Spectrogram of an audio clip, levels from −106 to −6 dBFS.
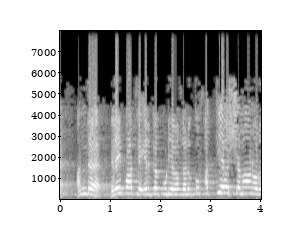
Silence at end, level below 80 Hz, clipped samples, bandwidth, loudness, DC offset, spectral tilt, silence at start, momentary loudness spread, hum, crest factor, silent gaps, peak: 0 s; -50 dBFS; 4%; 8 kHz; -9 LUFS; 0.4%; -4 dB/octave; 0 s; 7 LU; none; 10 dB; none; 0 dBFS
